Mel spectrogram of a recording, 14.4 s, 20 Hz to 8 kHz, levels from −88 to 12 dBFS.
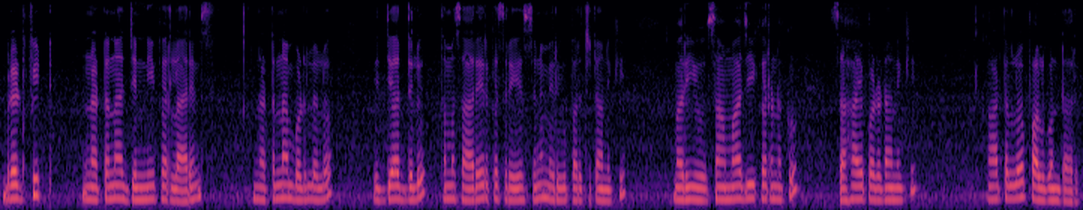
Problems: low volume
